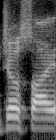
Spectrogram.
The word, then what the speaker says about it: Jose: I didn't make up I just called Josiah as usual but hosai is fine too I'll answer that so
